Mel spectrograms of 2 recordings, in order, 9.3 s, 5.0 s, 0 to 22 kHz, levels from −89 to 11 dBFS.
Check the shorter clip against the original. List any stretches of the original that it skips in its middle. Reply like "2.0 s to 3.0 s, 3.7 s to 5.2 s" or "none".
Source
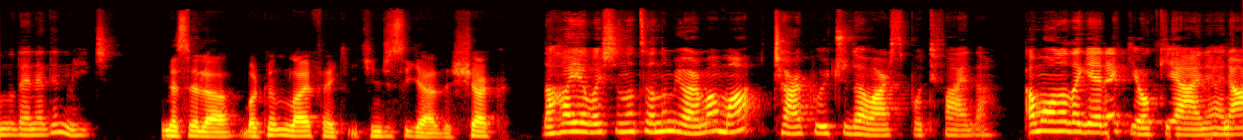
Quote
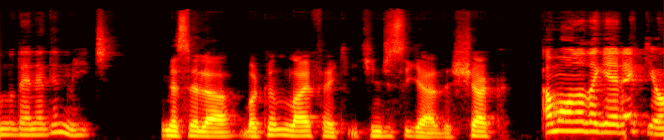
4.0 s to 7.6 s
